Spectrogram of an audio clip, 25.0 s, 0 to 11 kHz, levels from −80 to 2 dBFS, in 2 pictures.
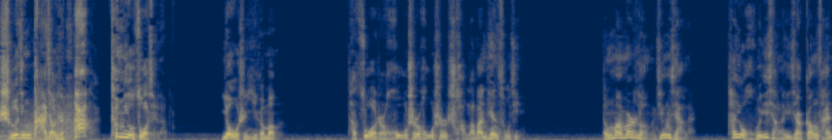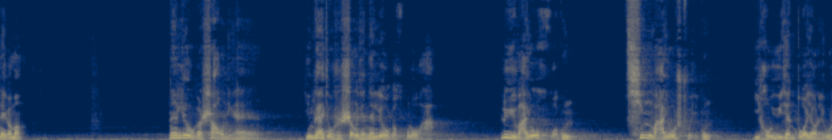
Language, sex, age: Chinese, male, 30-49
